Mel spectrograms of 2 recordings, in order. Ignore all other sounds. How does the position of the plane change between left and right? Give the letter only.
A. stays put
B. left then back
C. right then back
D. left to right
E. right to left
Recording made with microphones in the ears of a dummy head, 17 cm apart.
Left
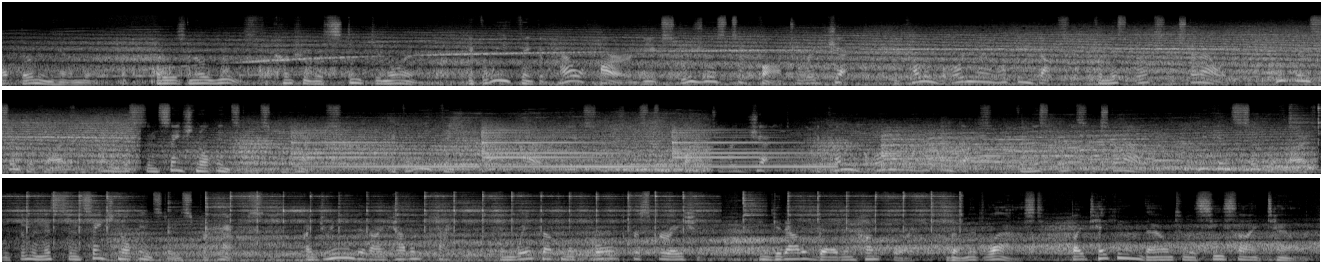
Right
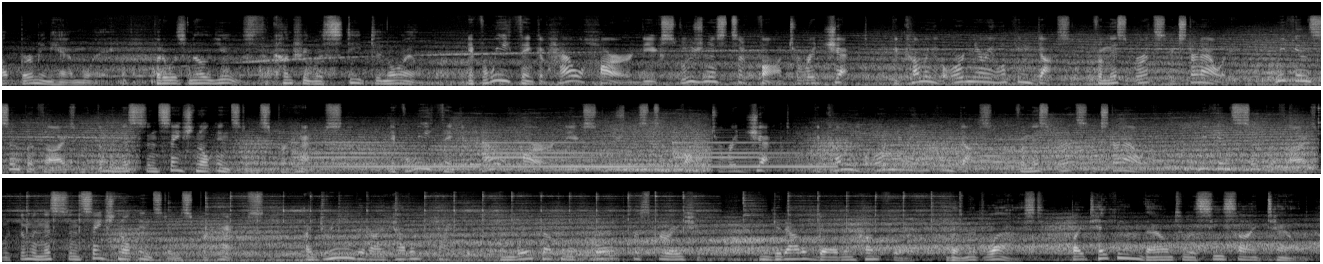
D.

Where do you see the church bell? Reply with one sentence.
In this clip you hear the church bell on the left.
